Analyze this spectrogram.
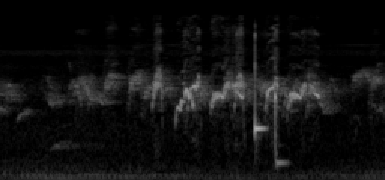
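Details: In the evening, a red-whiskered bulbul delivers lively warbled phrases of rolling whistled notes, building after a quiet start, with a sharp click partway through and a faint low hum behind.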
